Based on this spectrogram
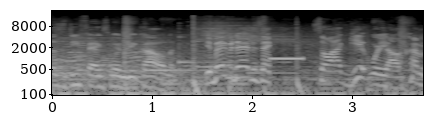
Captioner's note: beep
